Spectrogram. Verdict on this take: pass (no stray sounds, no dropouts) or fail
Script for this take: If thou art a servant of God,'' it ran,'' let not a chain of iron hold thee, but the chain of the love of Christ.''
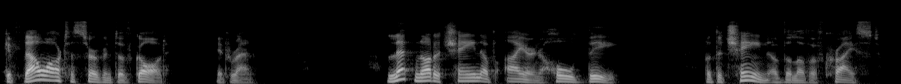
pass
